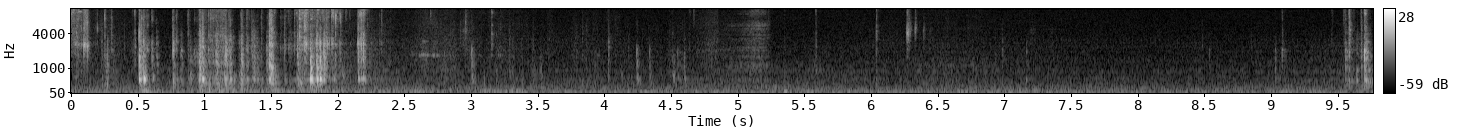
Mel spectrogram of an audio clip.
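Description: Car keys jangle and clink in a cluster of bright metallic rattles over the first two seconds inside a 2004-2007 Scion xB, followed by sparse faint clicks and a quiet background.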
